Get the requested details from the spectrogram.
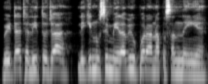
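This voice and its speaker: A man with a high voice voicing a kind, anxious elderly mother-in-law in a storybook narration. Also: little pitch movement, normal speed, darkish tone, clean tone, close to an everyday voice. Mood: soothing. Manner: soothing, motherly.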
